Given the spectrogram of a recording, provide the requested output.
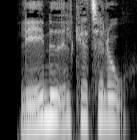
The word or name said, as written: lægemiddelkatalog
